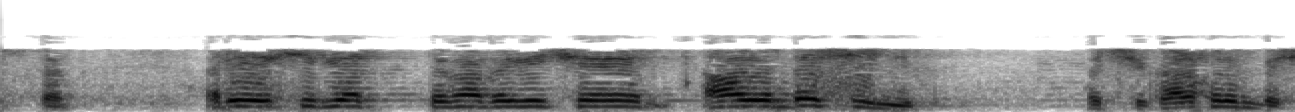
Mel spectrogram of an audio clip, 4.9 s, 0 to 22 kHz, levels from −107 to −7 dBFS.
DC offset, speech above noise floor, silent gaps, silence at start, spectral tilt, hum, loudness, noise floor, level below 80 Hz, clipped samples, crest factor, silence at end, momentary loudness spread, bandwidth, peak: under 0.1%; 37 dB; none; 0.15 s; -8 dB/octave; none; -15 LUFS; -51 dBFS; -58 dBFS; under 0.1%; 14 dB; 0 s; 14 LU; 3.7 kHz; -2 dBFS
